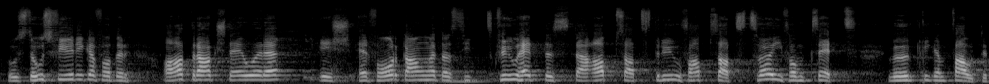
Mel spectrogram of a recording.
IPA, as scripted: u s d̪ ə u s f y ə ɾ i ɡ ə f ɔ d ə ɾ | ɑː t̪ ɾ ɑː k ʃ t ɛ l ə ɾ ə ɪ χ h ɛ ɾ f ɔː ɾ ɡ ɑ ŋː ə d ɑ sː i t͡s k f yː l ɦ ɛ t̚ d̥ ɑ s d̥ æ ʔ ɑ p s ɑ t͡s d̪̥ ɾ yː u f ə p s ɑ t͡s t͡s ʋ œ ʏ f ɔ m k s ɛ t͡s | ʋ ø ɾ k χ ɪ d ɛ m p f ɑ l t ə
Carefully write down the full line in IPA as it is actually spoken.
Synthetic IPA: u s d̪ ə u s f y ə ɾ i ɡ ə f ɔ d ə ɾ | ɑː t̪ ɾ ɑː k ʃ t ɛ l ə ɾ ə ɪ ʃ h ɛ ɾ f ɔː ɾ ɡ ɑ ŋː ə d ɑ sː i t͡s k f yː l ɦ ɛ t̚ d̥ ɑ s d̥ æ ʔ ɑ p s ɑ t͡s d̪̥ ɾ yː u f ɑ p s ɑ t͡s t͡s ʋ œ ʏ f ɔ m k s ɛ t͡s | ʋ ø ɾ k χ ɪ ɡ ɛ m p f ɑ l t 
